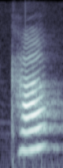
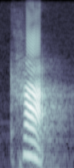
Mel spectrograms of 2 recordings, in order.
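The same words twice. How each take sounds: First: It is said in the third tone, pitch raised. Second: It is said in the second tone, not raised. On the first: It is used when asking a question. "삼성으로 가, 가 이렇게 올려주시면은" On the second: It is used when answering or in statements. "이성 소리가 나는 가"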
